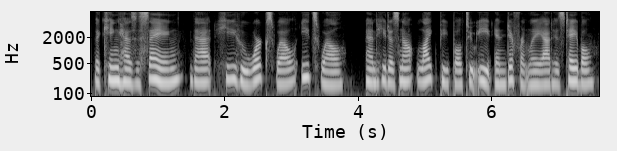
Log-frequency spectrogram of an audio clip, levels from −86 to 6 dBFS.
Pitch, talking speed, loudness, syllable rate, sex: 185 Hz, 190 wpm, -18 LUFS, 4.3 syllables/s, female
